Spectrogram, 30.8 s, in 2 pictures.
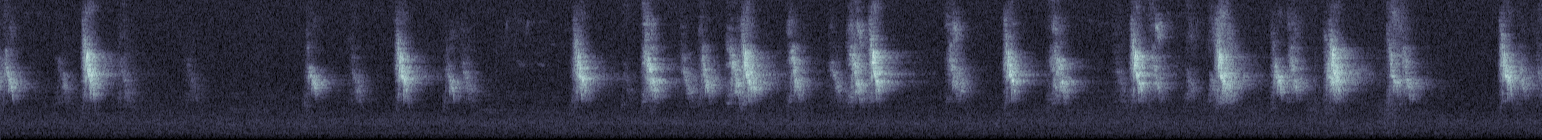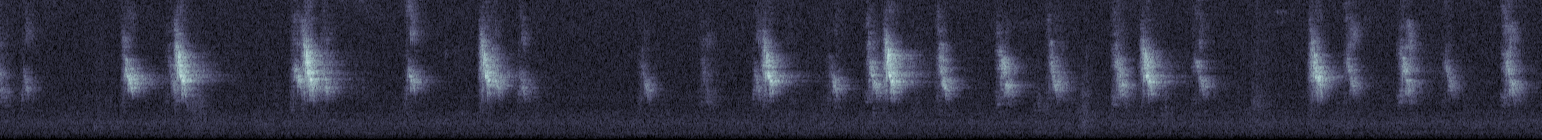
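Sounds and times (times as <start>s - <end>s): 
house sparrow chirping: 0.0s - 1.4s, 3.0s - 14.3s, 15.0s - 15.8s, 16.6s - 17.6s, 18.3s - 18.9s, 19.5s - 20.8s, 21.8s - 27.6s, 28.5s - 30.8s.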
